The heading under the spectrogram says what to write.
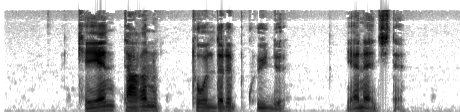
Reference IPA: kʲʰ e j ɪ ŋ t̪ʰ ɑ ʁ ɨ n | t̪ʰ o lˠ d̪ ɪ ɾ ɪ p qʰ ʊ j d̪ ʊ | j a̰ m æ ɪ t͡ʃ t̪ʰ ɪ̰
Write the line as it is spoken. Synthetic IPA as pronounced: kʲʰ e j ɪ n t̪ʰ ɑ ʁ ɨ n | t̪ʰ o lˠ d̪ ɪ ɾ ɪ p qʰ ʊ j d̪ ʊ | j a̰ n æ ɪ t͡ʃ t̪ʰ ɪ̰

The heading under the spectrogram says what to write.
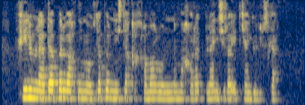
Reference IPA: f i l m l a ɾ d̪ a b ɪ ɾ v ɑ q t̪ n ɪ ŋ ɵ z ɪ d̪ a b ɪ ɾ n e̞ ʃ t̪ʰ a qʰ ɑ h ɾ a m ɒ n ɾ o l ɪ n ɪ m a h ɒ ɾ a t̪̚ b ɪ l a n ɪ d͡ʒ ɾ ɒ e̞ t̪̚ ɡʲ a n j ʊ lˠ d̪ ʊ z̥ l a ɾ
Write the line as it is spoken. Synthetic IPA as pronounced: f i l m l a ɾ d̪ a b ɪ ɾ v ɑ q t̪ n ɪ ŋ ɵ z ɪ d̪ a b ɪ ɾ n e̞ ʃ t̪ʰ a qʰ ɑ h ɾ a m ɒ n ɾ o l ɪ n ɪ m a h ɒ ɾ a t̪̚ b ɪ l a n ɪ d͡ʒ ɾ ɒ e̞ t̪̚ kʲ a n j ʊ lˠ d̪ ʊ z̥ l a ɾ

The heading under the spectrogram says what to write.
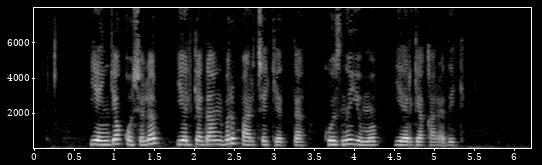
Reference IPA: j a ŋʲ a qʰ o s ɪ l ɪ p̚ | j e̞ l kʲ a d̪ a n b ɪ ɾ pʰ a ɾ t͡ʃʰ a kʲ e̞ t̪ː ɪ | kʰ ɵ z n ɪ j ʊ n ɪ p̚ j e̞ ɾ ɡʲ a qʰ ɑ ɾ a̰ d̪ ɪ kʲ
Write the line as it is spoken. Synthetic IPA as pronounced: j e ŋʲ a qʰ o ʃ ɪ l ɪ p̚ | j e̞ l kʲ a d̪ a n b ɪ ɾ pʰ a ɾ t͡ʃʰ a kʲ e̞ t̪ː ɪ | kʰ ɵ z n ɪ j ʊ m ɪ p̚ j e̞ ɾ ɡʲ a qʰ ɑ ɾ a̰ d̪ ɪ kʲ

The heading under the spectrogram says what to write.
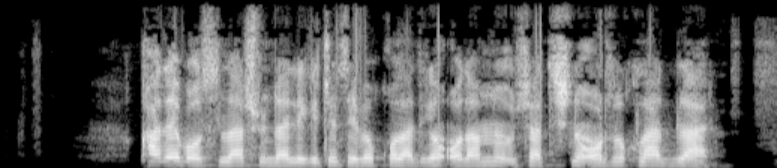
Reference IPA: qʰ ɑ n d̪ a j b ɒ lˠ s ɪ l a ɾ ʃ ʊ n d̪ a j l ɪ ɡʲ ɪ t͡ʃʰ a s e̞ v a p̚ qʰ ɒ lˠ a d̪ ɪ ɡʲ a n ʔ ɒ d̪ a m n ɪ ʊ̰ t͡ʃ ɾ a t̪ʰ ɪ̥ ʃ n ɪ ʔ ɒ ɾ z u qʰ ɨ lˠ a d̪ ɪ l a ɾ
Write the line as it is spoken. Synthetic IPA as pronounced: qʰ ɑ n d̪ a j b ɒ lˠ s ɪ l a ɾ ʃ ʊ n d̪ a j l ɪ ɡʲ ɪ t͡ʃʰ a s e̞ v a p̚ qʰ ɒ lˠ a d̪ ɪ ɡʲ a n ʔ ɒ d̪ a m n ɪ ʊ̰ t͡ʃ ɾ a t̪ʰ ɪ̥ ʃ n ɪ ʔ ɒ ɾ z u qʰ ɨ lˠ a d̪ ɪ l a ɾ

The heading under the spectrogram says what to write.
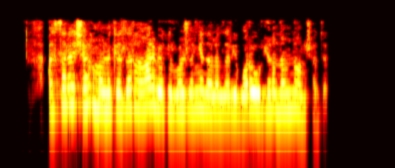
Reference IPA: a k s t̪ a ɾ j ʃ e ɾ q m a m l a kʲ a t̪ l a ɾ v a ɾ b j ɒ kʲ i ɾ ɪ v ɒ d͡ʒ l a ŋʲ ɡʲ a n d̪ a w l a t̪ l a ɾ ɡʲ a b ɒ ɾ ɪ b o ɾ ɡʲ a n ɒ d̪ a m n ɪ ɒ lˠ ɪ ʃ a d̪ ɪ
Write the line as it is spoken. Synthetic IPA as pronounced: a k s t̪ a ɾ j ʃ a ɾ q m a m l a kʲ a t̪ l a ɾ ʁ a ɾ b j ɒ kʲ i ɾ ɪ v ɒ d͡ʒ l a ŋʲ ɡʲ a n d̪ a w l a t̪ l a ɾ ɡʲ a b ɒ ɾ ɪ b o ɾ ɡʲ a n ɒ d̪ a m n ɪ ɒ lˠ ɪ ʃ a d̪ ɪ

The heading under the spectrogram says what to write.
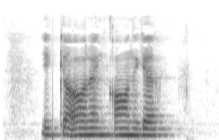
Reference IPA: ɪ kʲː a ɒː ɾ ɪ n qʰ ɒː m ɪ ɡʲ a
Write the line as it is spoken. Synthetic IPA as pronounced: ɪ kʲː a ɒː ɾ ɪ ŋ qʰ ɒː n ɪ ɡʲ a

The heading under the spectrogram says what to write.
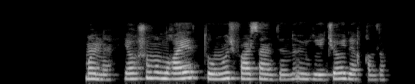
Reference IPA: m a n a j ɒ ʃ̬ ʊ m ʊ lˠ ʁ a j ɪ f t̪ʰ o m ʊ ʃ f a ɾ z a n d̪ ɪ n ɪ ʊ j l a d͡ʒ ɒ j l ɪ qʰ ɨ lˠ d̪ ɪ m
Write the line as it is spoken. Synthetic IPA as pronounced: m a n a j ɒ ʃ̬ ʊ m ʊ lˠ ʁ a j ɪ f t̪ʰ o m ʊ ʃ f a ɾ z a n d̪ ɪ n ɪ ʊ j l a d͡ʒ ɒ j l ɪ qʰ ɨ lˠ d̪ ɪ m

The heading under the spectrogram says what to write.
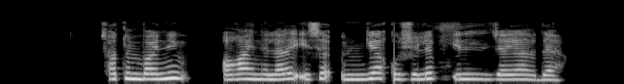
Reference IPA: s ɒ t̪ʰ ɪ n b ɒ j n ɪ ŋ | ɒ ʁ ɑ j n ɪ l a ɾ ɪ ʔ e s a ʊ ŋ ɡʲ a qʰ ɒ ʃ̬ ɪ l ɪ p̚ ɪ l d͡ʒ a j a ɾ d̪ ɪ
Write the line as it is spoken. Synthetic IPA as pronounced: s ɒ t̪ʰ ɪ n b ɒ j n ɪ ŋ | ɒ ʁ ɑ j n ɪ l a ɾ ɪ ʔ e s a ʊ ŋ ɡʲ a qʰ o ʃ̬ ɪ l ɪ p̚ ɪ l d͡ʒ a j a ɾ d̪ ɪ

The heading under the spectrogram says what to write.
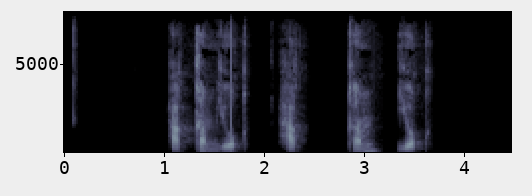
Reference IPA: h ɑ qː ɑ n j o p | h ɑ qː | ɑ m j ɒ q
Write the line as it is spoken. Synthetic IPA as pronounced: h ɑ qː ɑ m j o q | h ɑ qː | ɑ m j o q

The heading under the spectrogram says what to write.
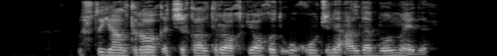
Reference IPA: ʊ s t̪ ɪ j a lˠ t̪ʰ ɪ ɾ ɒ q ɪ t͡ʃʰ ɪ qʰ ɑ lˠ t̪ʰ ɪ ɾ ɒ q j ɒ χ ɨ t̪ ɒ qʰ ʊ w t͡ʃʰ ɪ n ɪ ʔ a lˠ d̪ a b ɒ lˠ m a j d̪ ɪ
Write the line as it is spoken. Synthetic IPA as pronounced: ʊ s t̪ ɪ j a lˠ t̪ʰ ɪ ɾ ɒ q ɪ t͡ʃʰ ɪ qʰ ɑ lˠ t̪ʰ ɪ ɾ ɒ q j ɒ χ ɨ t̪ o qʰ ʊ w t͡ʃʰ ɪ n ɪ ʔ a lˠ d̪ a b o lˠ m a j d̪ ɪ

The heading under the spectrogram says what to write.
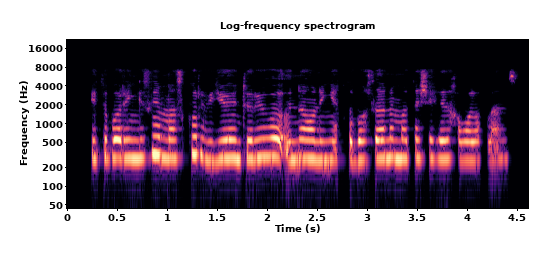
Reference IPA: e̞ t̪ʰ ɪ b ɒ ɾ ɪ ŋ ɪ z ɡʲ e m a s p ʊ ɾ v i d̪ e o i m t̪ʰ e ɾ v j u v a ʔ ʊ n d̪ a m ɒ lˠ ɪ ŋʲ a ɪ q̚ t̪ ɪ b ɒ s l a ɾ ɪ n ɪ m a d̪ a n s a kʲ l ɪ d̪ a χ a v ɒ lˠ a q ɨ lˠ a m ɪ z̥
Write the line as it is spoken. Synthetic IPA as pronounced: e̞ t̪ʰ ɪ b ɒ ɾ ɪ ŋ ɪ z ɡʲ a m a s k ʊ ɾ v i d̪ e o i n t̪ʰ e ɾ v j u v a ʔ ʊ n d̪ a n ɒ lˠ ɪ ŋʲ a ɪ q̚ t̪ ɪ b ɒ s l a ɾ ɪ n ɪ m a t̪ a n ʃ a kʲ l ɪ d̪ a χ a v ɒ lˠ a q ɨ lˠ a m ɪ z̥

